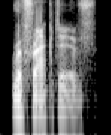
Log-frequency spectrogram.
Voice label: "refractive", British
